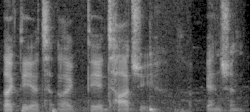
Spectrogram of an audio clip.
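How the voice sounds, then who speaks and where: A man's voice: on the low side, little pitch movement, brisk, a bit bright, slight background noise. A man streaming a video game, reacting casually in brief, slangy asides. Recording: game music behind the voice.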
